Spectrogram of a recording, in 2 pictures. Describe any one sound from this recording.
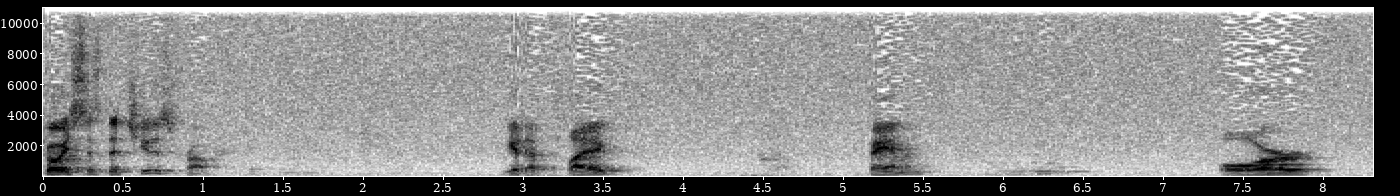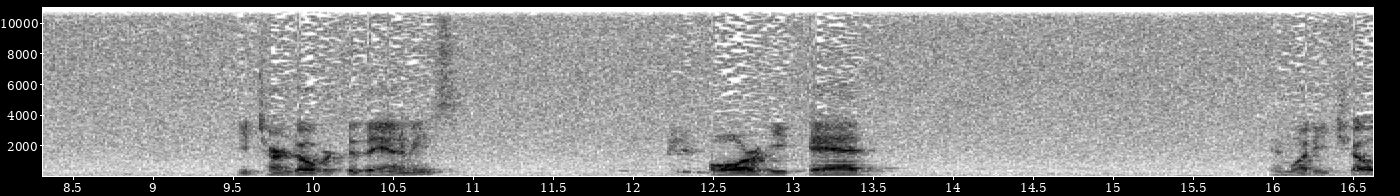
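A man speaks through a microphone in short bursts with pauses, in a slightly echoing room.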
